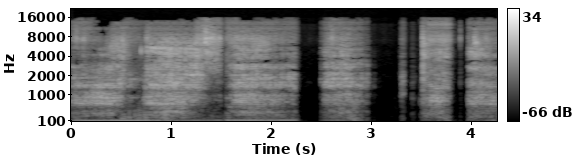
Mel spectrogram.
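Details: Four-month-old boxer/pit bull puppy Ginger growling during a game of tug of war, a long rumbling, raspy growl with a steady low hum underneath, then several shorter choppy bursts.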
